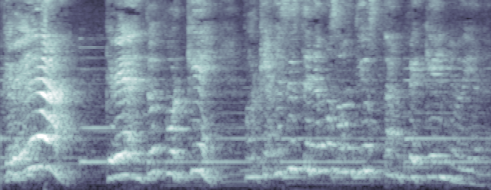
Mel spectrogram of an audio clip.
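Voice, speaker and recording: A woman in a church talk, telling testimonies with animated storytelling and repeating words for emphasis. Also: very high voice, moderate pace. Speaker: church speaker. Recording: echoey room, distant mic, soft music.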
